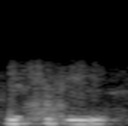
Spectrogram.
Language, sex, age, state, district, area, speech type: Urdu, female, 18-30, Uttar Pradesh, Ghaziabad, rural, conversation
